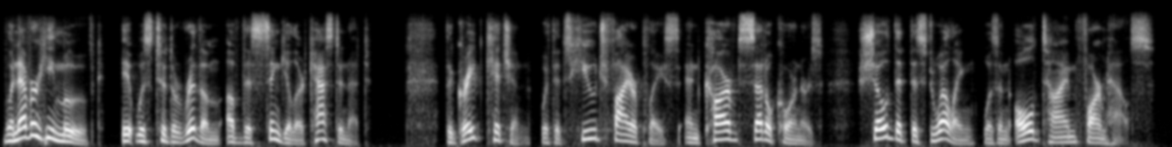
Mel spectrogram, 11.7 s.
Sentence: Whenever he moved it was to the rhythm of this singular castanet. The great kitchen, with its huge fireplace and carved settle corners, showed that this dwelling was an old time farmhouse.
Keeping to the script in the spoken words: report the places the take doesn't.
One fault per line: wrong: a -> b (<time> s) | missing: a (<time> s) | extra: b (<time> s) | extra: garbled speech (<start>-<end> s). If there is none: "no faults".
no faults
